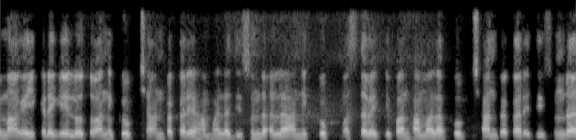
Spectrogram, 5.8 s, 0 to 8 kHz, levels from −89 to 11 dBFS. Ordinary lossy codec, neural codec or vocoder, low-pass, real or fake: none; codec, 16 kHz in and 24 kHz out, 1 kbps, XY-Tokenizer; 7.2 kHz; fake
